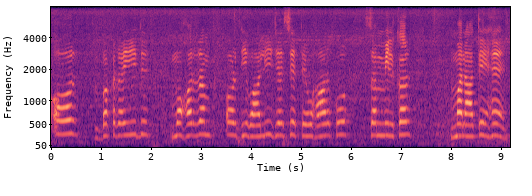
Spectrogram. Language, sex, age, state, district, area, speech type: Urdu, male, 18-30, Uttar Pradesh, Gautam Buddha Nagar, urban, spontaneous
